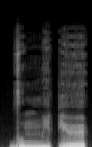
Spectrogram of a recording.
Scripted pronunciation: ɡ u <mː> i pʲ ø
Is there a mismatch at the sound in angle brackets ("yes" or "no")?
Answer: no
